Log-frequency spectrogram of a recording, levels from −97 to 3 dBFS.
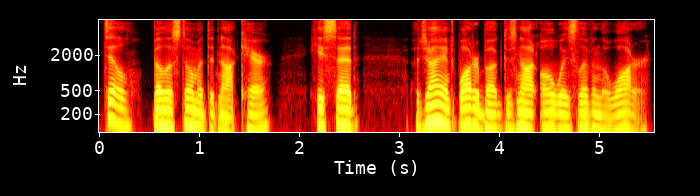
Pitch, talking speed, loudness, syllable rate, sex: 110 Hz, 195 wpm, -20 LUFS, 5.2 syllables/s, male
